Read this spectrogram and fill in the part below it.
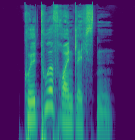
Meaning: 1. superlative degree of kulturfreundlich 2. inflection of kulturfreundlich: strong genitive masculine/neuter singular superlative degree
- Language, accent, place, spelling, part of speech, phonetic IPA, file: German, Germany, Berlin, kulturfreundlichsten, adjective, [kʊlˈtuːɐ̯ˌfʁɔɪ̯ntlɪçstn̩], De-kulturfreundlichsten.ogg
